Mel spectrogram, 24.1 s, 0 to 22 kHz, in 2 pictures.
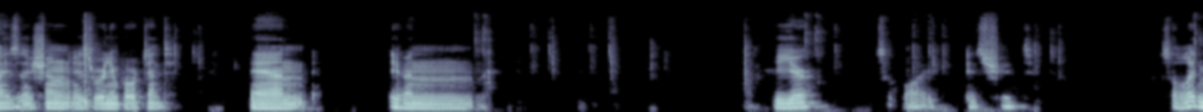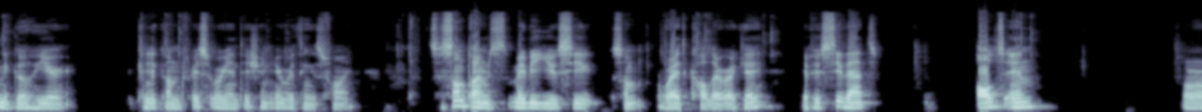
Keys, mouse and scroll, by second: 0.1-1.1 shift+middle drag, 1.1 KP_7, 1.7-2.1 scroll down 2, 2.1 shift+middle click, 2.4 shift+d, 5.3 scroll up 1, 5.6 shift+middle click, 5.9 scroll up 4, 6.2-7.7 shift+middle drag, 7.7 g, 8.6-10.2 middle drag, 10.2-10.6 scroll down 2, 10.6 shift+middle click, 10.9-11.4 scroll up 1, 11.4-12.2 scroll up 1, 12.2-13.9 scroll up 1, 13.9 click, 14.5-14.9 scroll down 10, 14.9 middle click, 15.2 scroll up 5, 16.2-18.5 shift+middle drag, 18.5 scroll up 1, 18.8 shift+middle click, 19.3 click, 20.0 click, 20.5 Tab, 20.7 a, 22.6 alt+n, 22.9 scroll down 1, 23.5 Tab.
